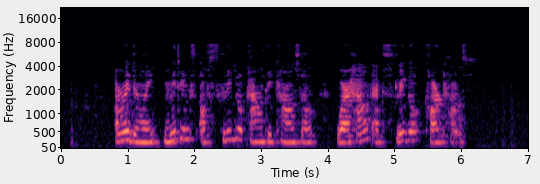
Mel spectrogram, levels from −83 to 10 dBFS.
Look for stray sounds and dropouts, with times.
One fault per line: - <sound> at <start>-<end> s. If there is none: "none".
none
